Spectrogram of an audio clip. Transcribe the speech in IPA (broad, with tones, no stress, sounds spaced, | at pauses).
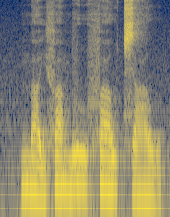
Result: n a˧˩ j f a˧ m v u˧ f a˧ w t͡ɕ a˨˩ w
